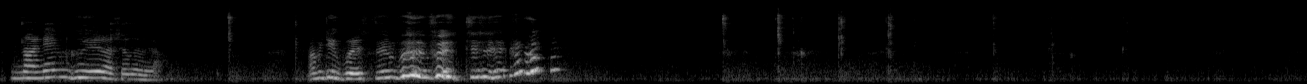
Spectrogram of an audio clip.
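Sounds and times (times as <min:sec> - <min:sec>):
wet chewing clicks and smacks: 0:06.5 - 0:12.2.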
